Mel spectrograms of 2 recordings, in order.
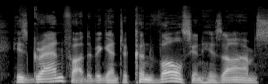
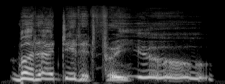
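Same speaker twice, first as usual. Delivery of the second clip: slow, very high crying plea; tearful wail; slower than usual. A narrator's reading. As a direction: wail it desperately to your grandson. Dying grandfather's tearful last plea.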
